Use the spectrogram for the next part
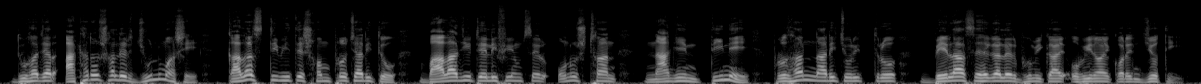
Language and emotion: Bengali, neutral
